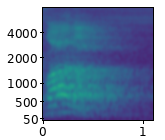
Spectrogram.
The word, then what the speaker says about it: varal: Então a sílaba tônica da palavra varal é o ral. Então ela não é paroxítona, tá? Ela é uma oxítona.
